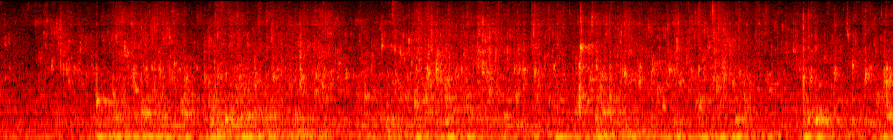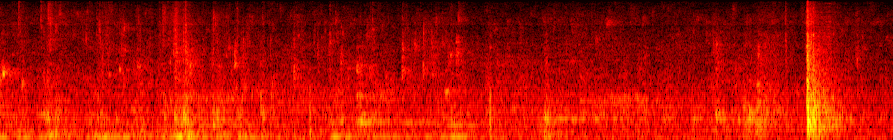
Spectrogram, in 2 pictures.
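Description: Kitchen tap running as hands are washed under it, the water easing off about seven seconds in. A single sharp knock near the end.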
